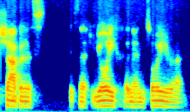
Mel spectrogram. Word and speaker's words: Shabbos: So are you familiar with the tav and how it becomes a S sound, like bass or Shabbos?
